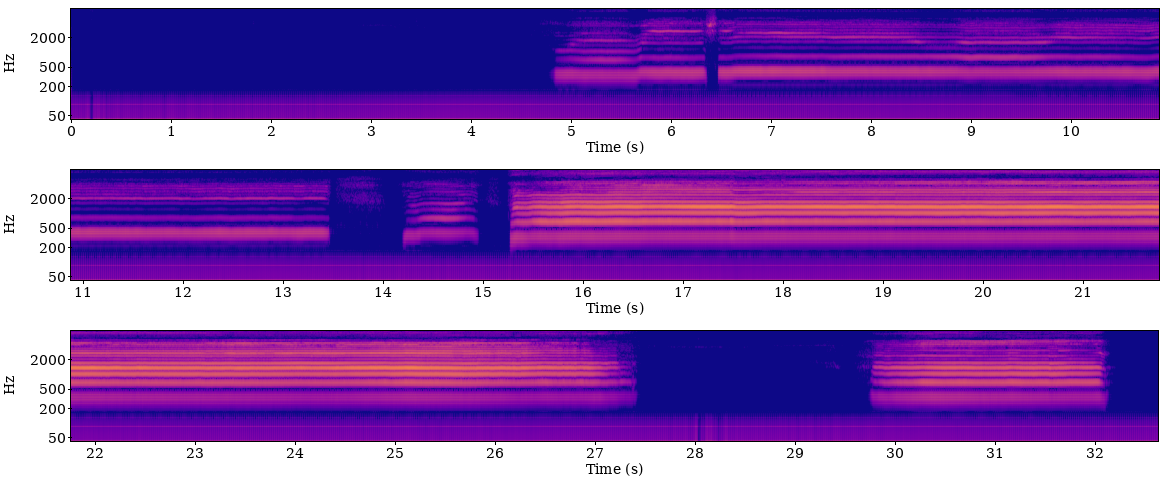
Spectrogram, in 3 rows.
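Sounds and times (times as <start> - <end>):
barbershop tenor singing: 4.8 - 13.5, 14.2 - 27.5, 29.6 - 32.2.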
